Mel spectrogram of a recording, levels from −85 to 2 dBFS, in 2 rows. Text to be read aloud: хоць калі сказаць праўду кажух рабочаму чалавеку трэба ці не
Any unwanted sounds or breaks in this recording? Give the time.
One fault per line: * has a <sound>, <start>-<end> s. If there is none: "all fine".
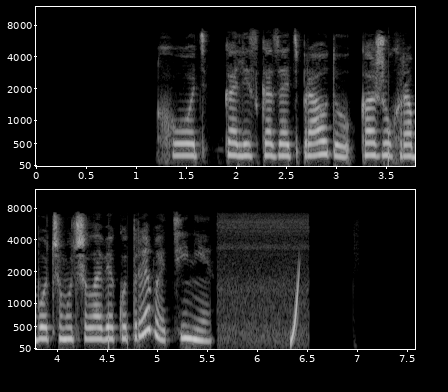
* has a chirp, 6.3-6.4 s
